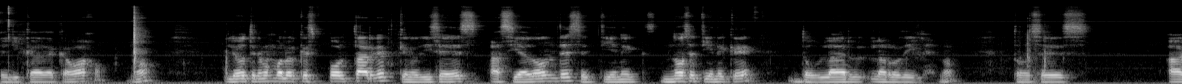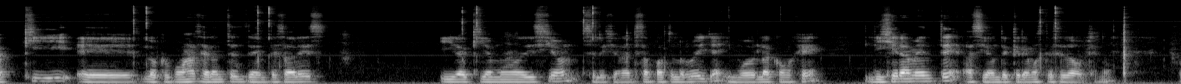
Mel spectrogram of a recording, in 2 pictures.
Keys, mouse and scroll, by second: 13.3-14.5 drag, 16.6 click, 17.7 click, 19.0 g.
